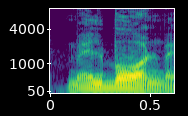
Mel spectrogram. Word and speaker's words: Melbourne: You got to say that properly. Melbourne, not Melbourne. Melbourne, like Bourbon biscuit.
